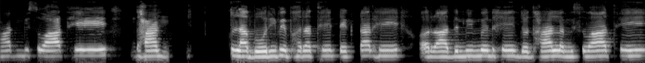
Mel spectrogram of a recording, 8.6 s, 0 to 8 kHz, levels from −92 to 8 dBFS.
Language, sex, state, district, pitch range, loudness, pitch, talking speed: Chhattisgarhi, female, Chhattisgarh, Jashpur, 220-240 Hz, -16 LUFS, 230 Hz, 130 wpm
